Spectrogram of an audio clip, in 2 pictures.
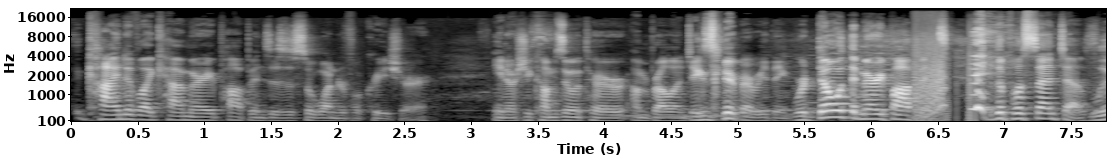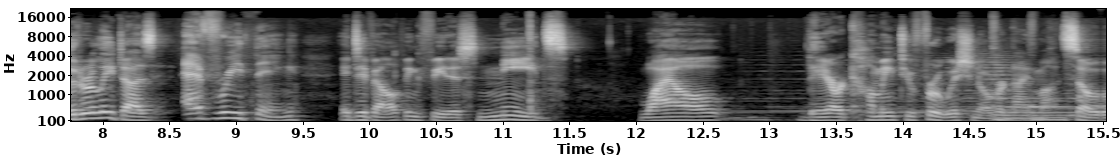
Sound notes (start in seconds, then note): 6.5 laughing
